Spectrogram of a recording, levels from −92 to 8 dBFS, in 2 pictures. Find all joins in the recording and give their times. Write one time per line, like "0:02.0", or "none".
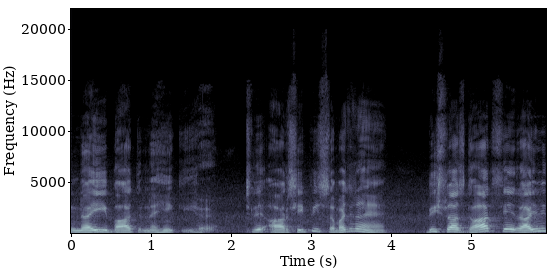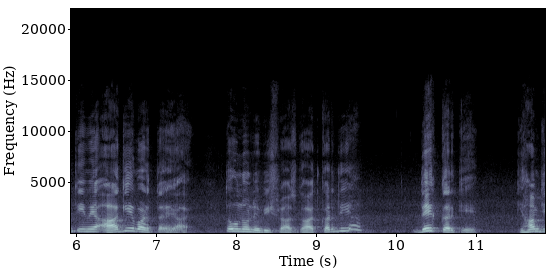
0:02.2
